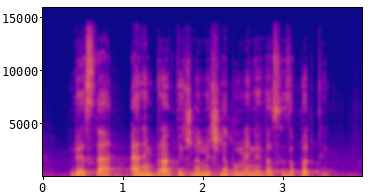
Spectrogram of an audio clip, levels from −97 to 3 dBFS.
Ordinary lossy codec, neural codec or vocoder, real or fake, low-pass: none; codec, 44.1 kHz, 3.4 kbps, Pupu-Codec; fake; 14.4 kHz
